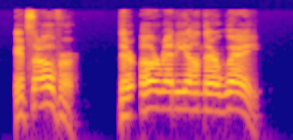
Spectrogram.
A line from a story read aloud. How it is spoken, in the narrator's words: he shouted again in that creepy, mechanized voice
